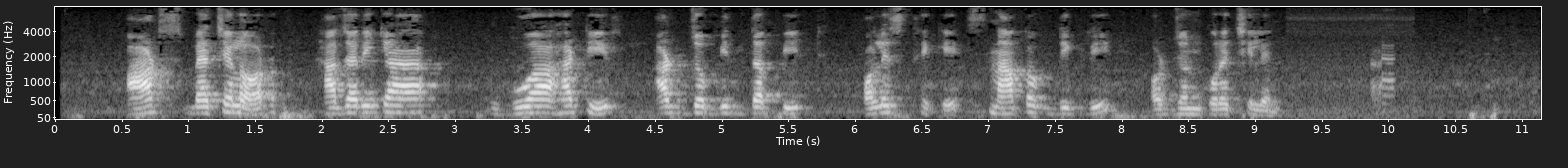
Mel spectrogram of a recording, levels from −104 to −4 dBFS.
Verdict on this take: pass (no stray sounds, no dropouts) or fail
fail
